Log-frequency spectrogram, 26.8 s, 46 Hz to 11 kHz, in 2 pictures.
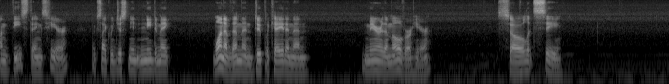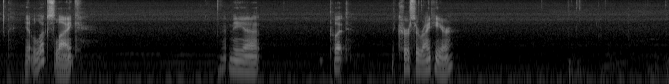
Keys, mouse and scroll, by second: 7.8 click, 9.2 middle click, 10.2 shift+middle click, 10.6 scroll up 1, 11.3 scroll up 1, 11.4 click, 12.3 middle click, 12.8-13.1 scroll down 2, 13.1 middle click, 13.9 scroll down 1, 14.3 shift+middle click, 15.7 click, 21.1 middle click, 24.1-25.1 scroll up 3, 24.5 middle click, 25.3 scroll up 1, 25.6 shift+middle click, 25.8 shift+middle click.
